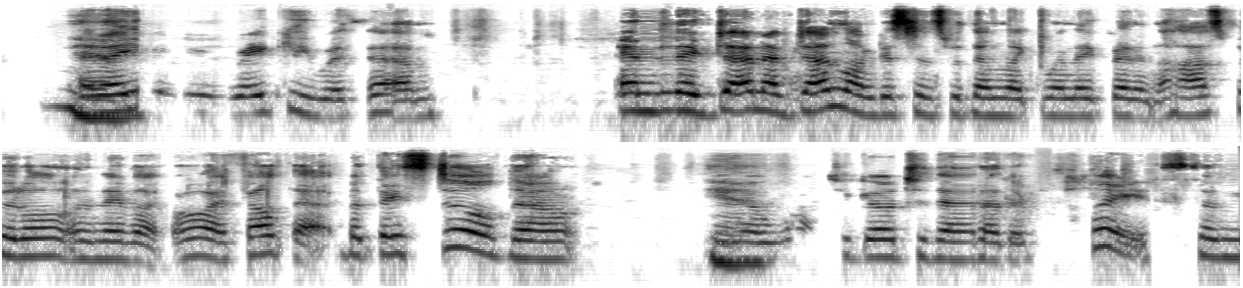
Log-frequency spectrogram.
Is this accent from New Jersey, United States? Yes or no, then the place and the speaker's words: no; Wisconsin, United States; also born or lived in Minnesota / New York / Brazil; now in Los Angeles, United States; I live in Los Angeles right now. I'm originally from Wisconsin and Minnesota. Hello. And lived in New York for 18 years. And I lived in Brazil when I was in a high school student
